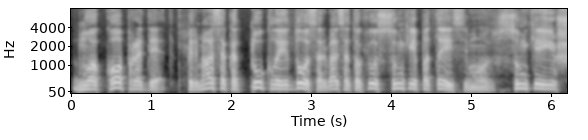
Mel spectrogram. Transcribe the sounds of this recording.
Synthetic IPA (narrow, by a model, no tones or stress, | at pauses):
nuɔkoːprɐd̪ʲeːt̪ʲ | pʲɪɾʲmʲɛʊsʲɛkɐtt̪uːklˠɐɪd̪uːsʋɐɾʲbʲɛʊsʲɛt̪oːkʲuːsʊŋʲkʲɛɪpɐt̪ɐɪsʲimusʊŋʲkʲɛɪɪʃ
